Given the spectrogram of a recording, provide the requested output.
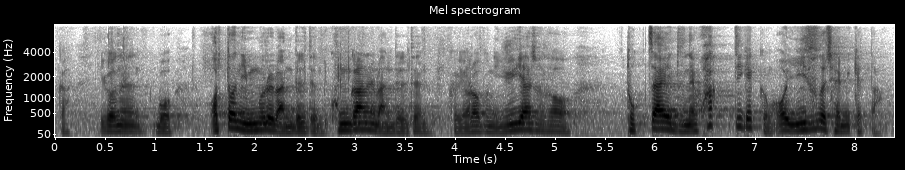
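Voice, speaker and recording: A man's voice: fairly low pitch, animated, fairly quick, mellow, in a large hall, slight background noise. A man teaching fiction writing in a casual lecture, full of fillers and acted-out example lines.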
